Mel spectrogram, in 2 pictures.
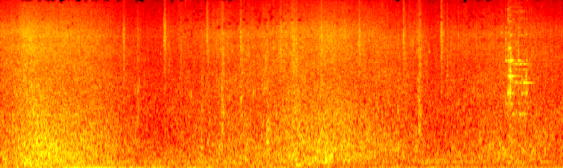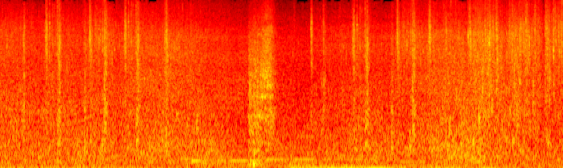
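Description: Footsteps run across sand.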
